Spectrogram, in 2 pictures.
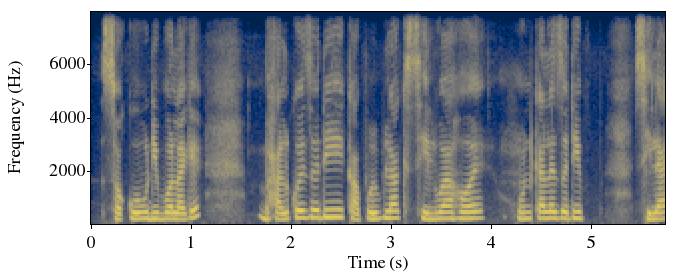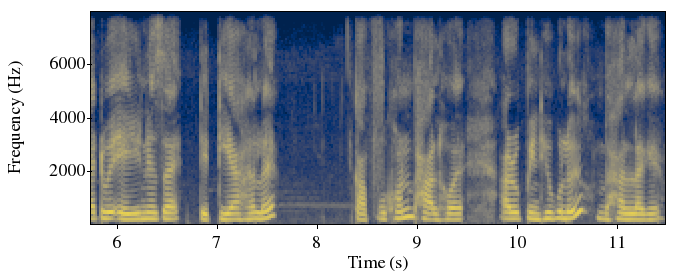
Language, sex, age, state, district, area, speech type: Assamese, female, 18-30, Assam, Sivasagar, rural, spontaneous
